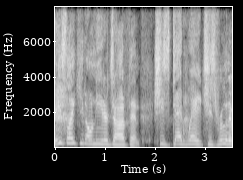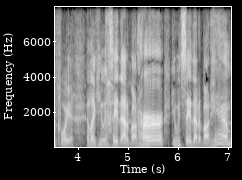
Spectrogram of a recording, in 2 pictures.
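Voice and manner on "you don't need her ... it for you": hostile, taunting yell. Retell the heckling of Jonathan about his wife, imitating Johnny Fairplay yelling. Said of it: "Johnny Fairplay is yelling at the guy".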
